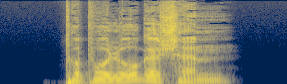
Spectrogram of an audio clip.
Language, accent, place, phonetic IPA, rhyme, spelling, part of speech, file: German, Germany, Berlin, [topoˈloːɡɪʃm̩], -oːɡɪʃm̩, topologischem, adjective, De-topologischem.ogg
- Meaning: strong dative masculine/neuter singular of topologisch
